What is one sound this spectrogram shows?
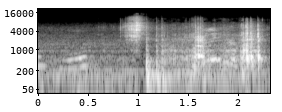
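A spinning top is launched into a plastic arena with a sharp rattle.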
